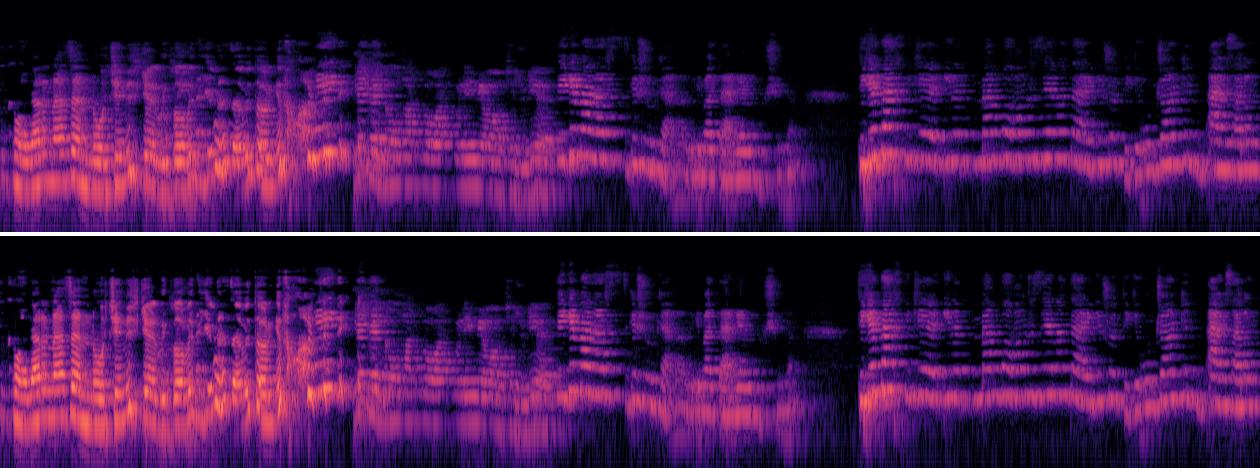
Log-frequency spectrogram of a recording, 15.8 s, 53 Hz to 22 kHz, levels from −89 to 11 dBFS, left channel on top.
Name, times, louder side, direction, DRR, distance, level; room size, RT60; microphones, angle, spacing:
voice 1, 0.2-4.1, right 4 dB, 85° right, 12 dB, 0.6 m, -23 dB
voice 2, 2.0-2.4 4.4-6.9, equal, 20° right, -4 dB, 2.9 m, -38 dB
voice 3, 7.0-9.9 10.3-10.4 10.7-15.7, right 1 dB, 70° right, -2 dB, 1.9 m, -34 dB
10.5 x 6.8 x 2.9 m, 0.80 s
head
